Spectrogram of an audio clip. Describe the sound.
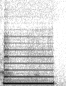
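A single steady telephone tone during a live prank call to a friend. It is clean and level, lasts about one second, then gives way to silence.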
